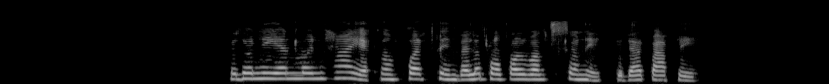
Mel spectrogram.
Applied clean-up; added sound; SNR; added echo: neural mask model Resemble Enhance denoiser.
